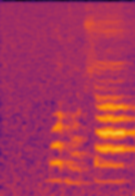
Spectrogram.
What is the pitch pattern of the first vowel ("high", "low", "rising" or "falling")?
high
